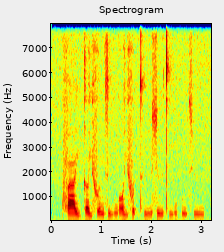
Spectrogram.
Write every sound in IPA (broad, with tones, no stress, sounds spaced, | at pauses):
f aː˧ j k ɐ˧ j f ɵ˨˥ n s iː˨ w ɔː˧ j f ɵ˥ t̚ t̪ʰ yː˨˥ s yː˧ t̪ʰ iː˨˧ w kʷ ɪ˨˩ ŋ t͡sʰ yː˨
